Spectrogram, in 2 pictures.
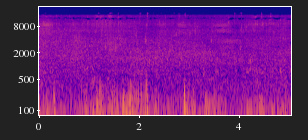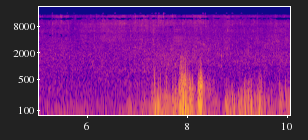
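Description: Wind buffeting the microphone in uneven gusts, a low rumble that is strongest about eight seconds in.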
